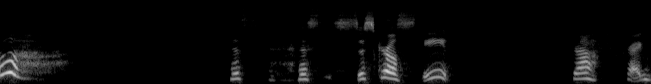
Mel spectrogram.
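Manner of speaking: loud words pushed out between gasps, out of breath. On a steep stretch, speaking to Craig while out of breath, gasping. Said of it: "we're gasping. Hard to talk".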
